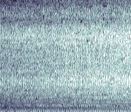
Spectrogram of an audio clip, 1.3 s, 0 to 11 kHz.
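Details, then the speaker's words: 2004 Infiniti G35X VQ35DE V6 at idle, warming up, after PCV valve replacement: smooth, even low rumble with no knocks, ticks or whine; the earlier on-off noise is gone, engine quiet and healthy. "Just gotta let it warm up and see what happens. She's nice and quiet. JDM motor."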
